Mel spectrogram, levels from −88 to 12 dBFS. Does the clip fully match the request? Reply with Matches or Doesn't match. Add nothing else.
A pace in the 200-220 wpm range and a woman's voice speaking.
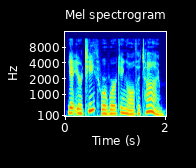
Doesn't match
